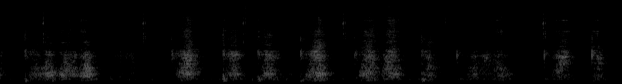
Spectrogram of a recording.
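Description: Pilot FriXion fine-point gel pen writing on a sheet of paper: faint, irregular scratchy pen strokes, several a second with short pauses between.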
